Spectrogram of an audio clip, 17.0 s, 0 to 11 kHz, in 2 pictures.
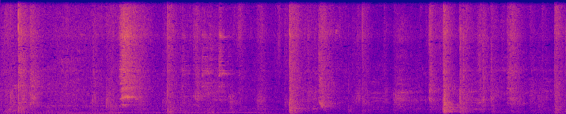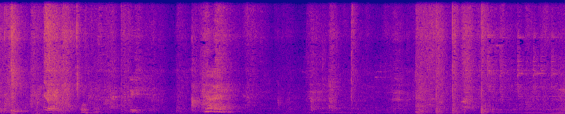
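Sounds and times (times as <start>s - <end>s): boxing gloves punching thuds: 0.0s - 5.6s, 6.4s - 9.4s, 14.6s - 16.0s.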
